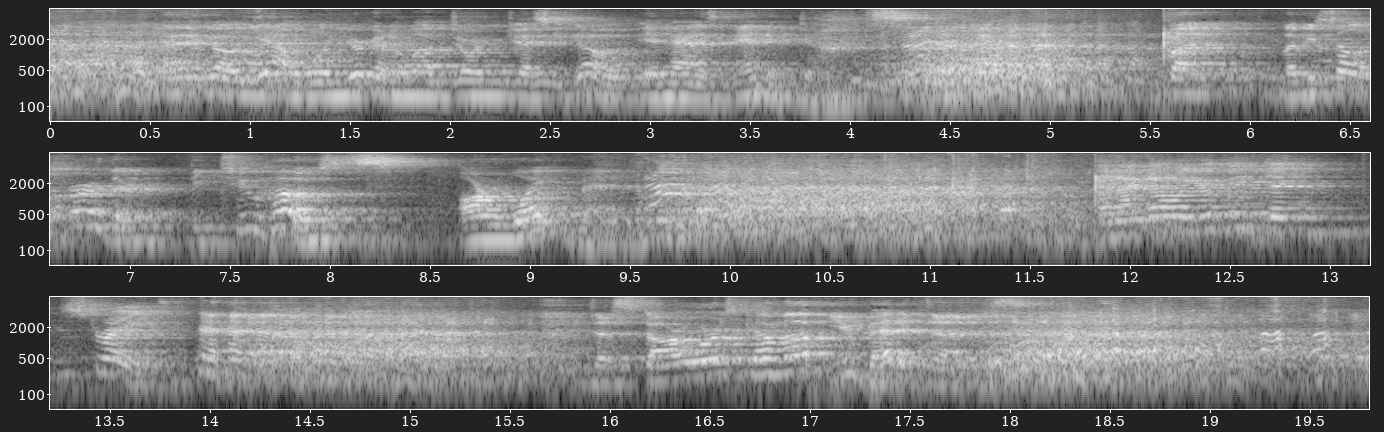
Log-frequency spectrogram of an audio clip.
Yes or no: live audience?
yes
